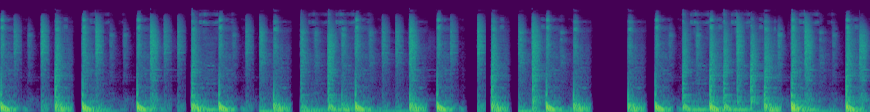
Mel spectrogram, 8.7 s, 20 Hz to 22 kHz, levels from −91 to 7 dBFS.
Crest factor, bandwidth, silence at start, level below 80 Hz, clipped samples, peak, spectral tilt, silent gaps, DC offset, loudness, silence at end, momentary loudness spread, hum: 20 dB; 15.5 kHz; 0 s; -30 dBFS; under 0.1%; -2 dBFS; -4.5 dB/octave; 4.69-4.77 s, 4.85-4.90 s, 6.05-6.27 s, 6.48-6.54 s; under 0.1%; -23 LUFS; 0 s; 8 LU; none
